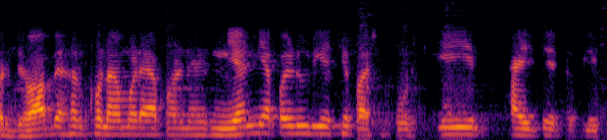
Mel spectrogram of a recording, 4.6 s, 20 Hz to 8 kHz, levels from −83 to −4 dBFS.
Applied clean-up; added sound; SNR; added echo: neural separator model SepFormer DNS4.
